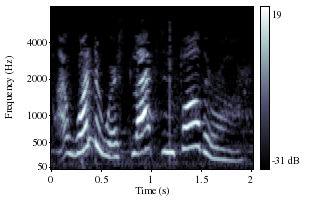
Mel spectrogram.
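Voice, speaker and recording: A scientist's level-headed young daughter. Her voice is high, earnest and reassuring, with vintage radio serial delivery. The recording is dull and old. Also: very animated, moderate pace, loud music behind the voice. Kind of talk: 1950s radio drama acting.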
